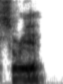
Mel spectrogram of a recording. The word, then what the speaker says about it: Soria: Actually, you got it correct, Soria.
